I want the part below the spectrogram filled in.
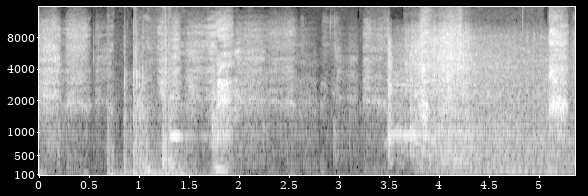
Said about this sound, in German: Verdammt. Er fährt weg. Könnt ihr das Auto sehen?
